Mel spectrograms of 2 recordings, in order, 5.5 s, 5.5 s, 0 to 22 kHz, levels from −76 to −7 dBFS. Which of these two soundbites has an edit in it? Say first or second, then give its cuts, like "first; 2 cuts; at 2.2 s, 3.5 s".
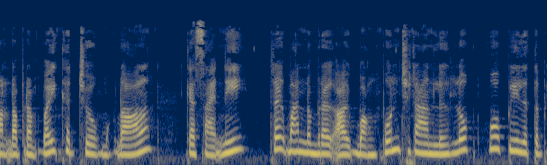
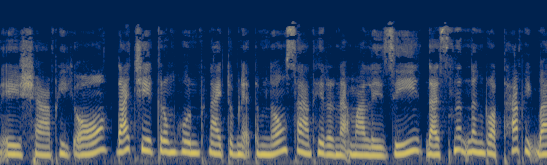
second; 1 cut; at 1.1 s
